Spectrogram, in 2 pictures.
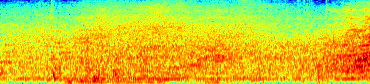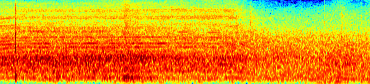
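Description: Electric heat gun running, its fan blowing with a motor whine, used to warm tint film on a car headlamp. The blowing gets noticeably louder for about three seconds near the middle, then drops back.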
